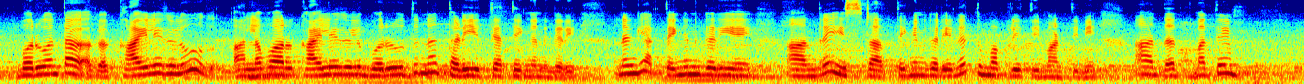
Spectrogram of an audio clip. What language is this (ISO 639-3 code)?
kan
